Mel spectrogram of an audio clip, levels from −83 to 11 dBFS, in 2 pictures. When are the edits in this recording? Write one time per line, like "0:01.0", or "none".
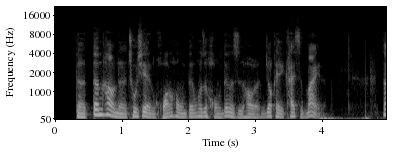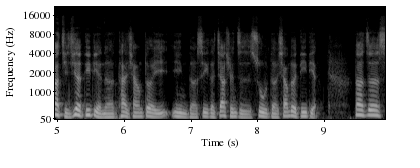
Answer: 0:04.7
0:05.9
